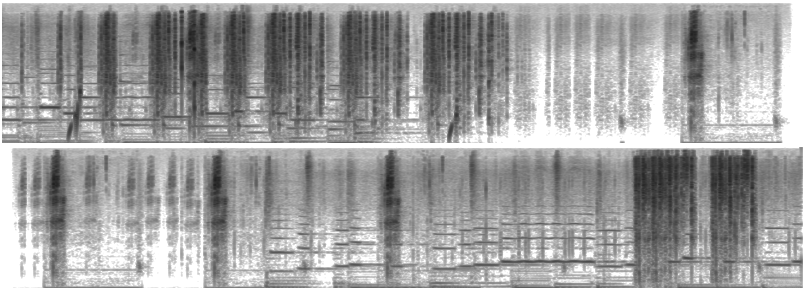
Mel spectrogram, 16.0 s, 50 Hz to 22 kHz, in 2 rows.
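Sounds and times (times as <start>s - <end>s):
crackles: 0.6s - 7.8s, 14.3s - 15.8s.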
